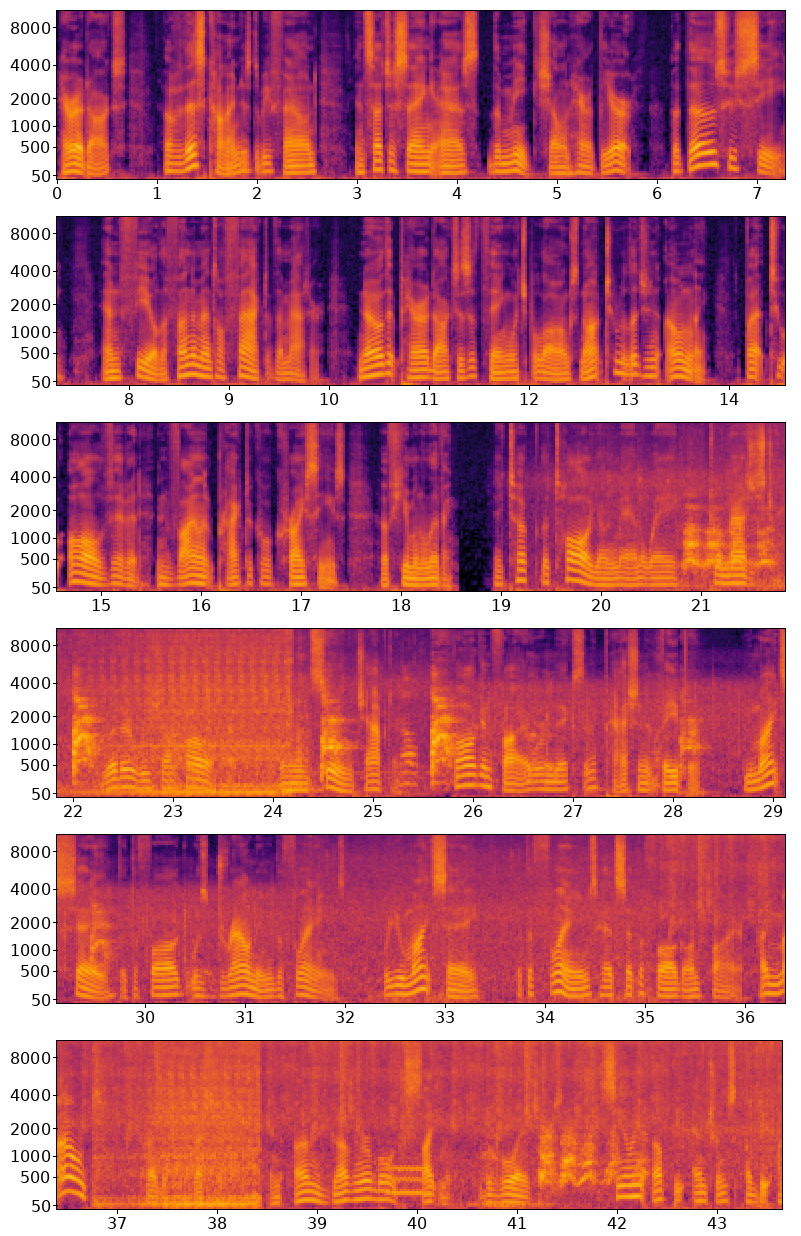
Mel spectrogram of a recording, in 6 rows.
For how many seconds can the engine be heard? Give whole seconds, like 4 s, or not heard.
5 s.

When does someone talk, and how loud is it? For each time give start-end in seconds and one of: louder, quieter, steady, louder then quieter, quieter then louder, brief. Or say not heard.
0.0-43.6 steady.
